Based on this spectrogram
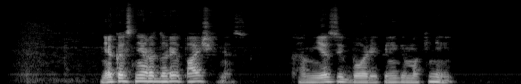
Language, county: Lithuanian, Telšiai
